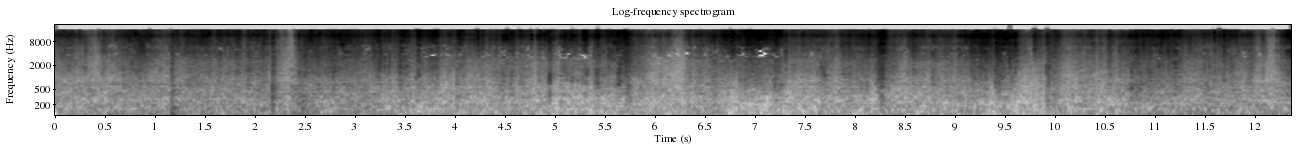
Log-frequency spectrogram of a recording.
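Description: Clear plastic bubble-wrap packaging being handled, pulled and torn open, crinkling and crackling continuously with many small sharp clicks.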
